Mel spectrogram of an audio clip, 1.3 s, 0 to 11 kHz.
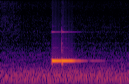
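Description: A single clear electronic tone from an iPhone 6 as a call is dialed, lasting about a quarter second in an otherwise quiet room, with no one talking.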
